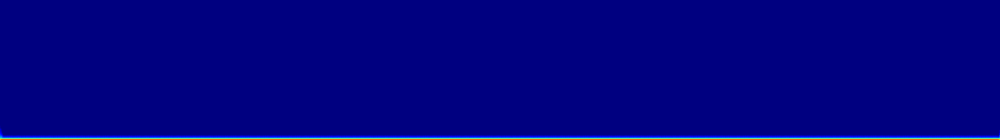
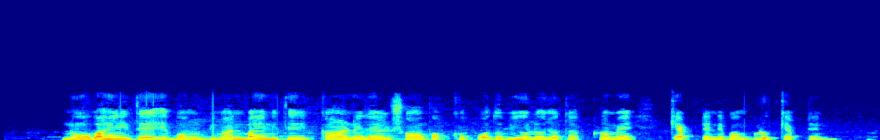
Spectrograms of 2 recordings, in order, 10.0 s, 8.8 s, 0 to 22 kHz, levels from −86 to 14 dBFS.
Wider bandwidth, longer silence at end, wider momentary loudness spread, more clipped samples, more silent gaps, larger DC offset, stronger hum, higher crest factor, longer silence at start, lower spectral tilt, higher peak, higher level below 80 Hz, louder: second, 0.2 kHz vs 7.4 kHz; second, 0 s vs 0.45 s; second, 0 LU vs 10 LU; neither; neither; neither; neither; second, 4 dB vs 20 dB; second, 0 s vs 0.6 s; first, -19.5 dB/octave vs -8 dB/octave; second, -6 dBFS vs -2 dBFS; first, -38 dBFS vs -60 dBFS; first, -11 LUFS vs -22 LUFS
